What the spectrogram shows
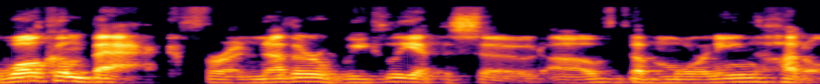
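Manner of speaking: dramatic, theatrical announcer voice. Opening a weekly episode of The Morning Huddle, in a dramatic voice. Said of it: "Dramatic voice".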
